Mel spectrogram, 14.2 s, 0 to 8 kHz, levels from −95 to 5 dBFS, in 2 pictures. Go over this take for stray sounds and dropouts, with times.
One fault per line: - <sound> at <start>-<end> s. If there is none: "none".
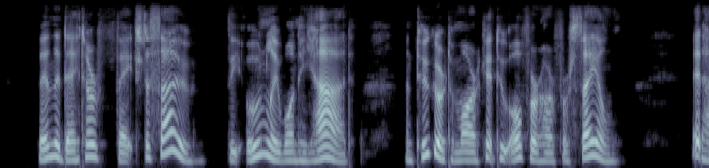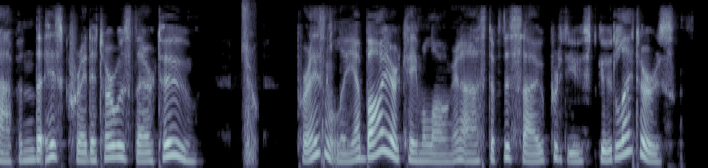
- sneeze at 9.5-9.7 s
